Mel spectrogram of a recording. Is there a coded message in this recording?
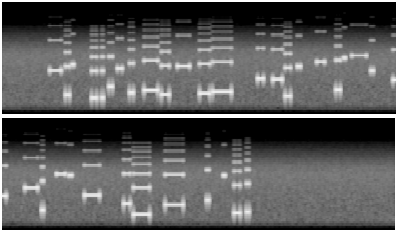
No, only electronic bleeps of random pitch and length.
